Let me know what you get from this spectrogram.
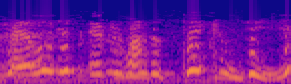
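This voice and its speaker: An aristocratic hostess in a radio play. Her voice is high and very animated, formal and a little fluttery. The sound is muffled, with faint noise. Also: a little fast. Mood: gracious hosting. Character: aristocratic lady hostess, gracious but anxious. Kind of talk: radio drama acting. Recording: muffled, slightly noisy old radio recording.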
